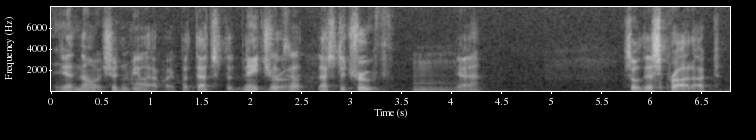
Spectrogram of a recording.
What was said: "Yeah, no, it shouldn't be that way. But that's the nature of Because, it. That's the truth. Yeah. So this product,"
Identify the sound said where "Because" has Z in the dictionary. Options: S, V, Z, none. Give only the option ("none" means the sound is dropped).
none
